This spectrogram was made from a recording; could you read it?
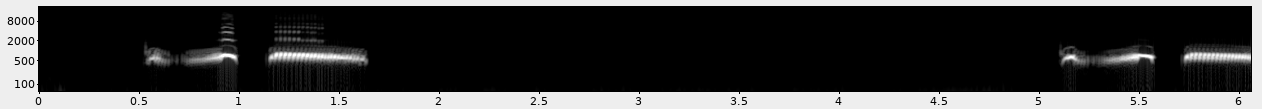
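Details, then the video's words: Spotted dove kept as a ground decoy for luring wild birds, giving two low cooing phrases about four seconds apart, each a quick double note followed by a longer steady coo; silence between. "Tiếng chim cu mồi đất kích bổi hiệu quả"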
